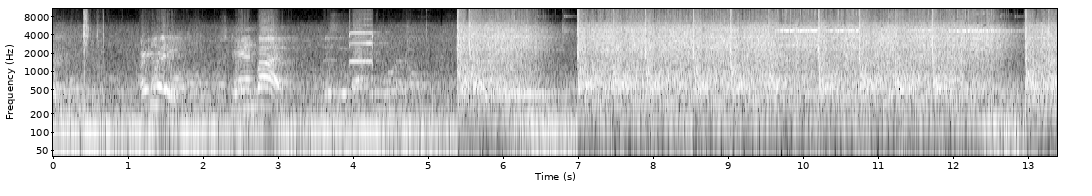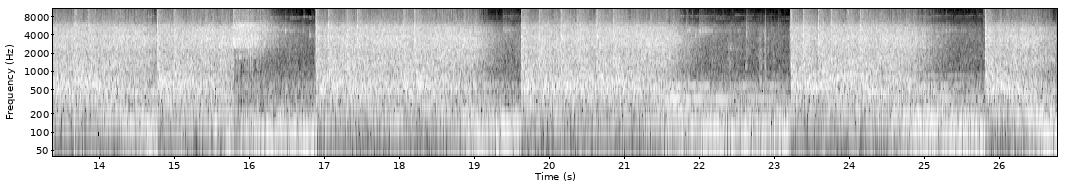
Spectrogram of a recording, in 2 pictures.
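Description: Pistol fire in an indoor range during a USPSA stage run: long strings of rapid shots, loud enough to swamp the recording, starting about five seconds in and broken by short pauses every few seconds.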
